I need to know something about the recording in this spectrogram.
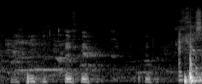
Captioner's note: laughter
